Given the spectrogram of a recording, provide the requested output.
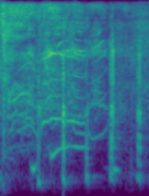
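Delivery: squealing high laugh. Real, not acted. Loud laugh.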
